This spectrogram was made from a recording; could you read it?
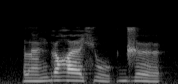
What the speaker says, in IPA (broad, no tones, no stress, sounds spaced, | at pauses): l ɛ̃ ŋ ɡ ø ʁ ɛː ç u | d͡ʒ ø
